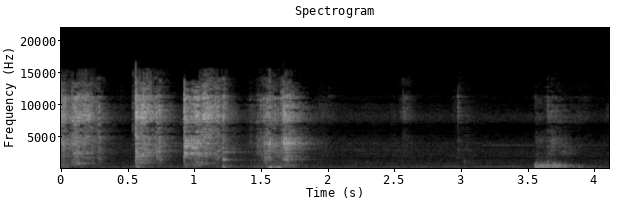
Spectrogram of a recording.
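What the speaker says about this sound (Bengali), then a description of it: "ফাইনালি প্রেশার কুকার আমি ঢেকে দিলাম" A pressure cooker lid is set and closed over mutton curry with potatoes, giving several sharp metallic clanks and scrapes close by, followed by a louder thud near the end.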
